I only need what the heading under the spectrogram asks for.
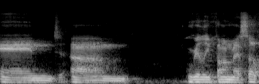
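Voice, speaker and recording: Over a quiet background, a man speaks at a fairly low pitch with a slight Minnesota accent. His intonation is monotone and flat. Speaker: nonprofit housing developer. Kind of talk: panel discussion.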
